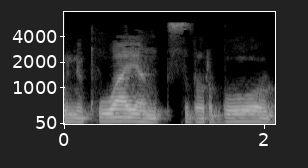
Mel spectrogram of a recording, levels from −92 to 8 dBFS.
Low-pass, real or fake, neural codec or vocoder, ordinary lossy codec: 7.2 kHz; real; none; MP3, 24 kbps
